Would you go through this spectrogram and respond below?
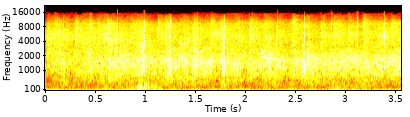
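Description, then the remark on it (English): Steady, dense audience applause, many hands clapping at once in a continuous crisp patter that holds at an even level throughout, with no voices over it. “Round of applause, huh?”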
